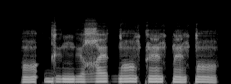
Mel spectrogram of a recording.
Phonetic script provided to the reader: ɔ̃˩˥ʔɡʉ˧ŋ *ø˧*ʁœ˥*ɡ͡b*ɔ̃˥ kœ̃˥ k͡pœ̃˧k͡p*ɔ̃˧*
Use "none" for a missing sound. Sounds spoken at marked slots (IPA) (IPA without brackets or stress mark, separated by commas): ʉ˧, ɡ͡b, ɔ̃˥˩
